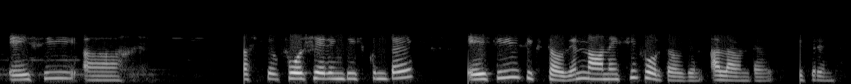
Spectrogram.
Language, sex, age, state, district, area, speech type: Telugu, female, 18-30, Telangana, Mahbubnagar, urban, conversation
